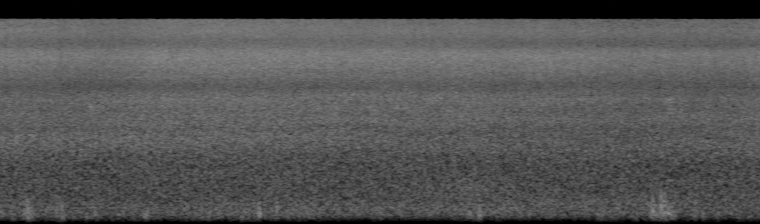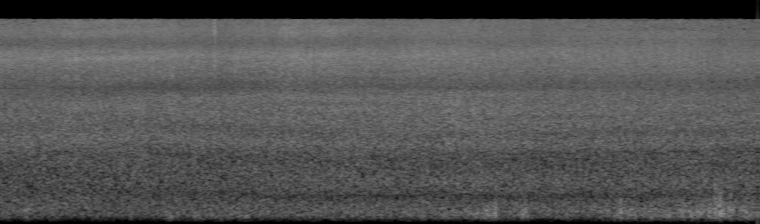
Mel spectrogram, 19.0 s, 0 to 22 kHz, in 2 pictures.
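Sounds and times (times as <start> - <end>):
wind buffeting microphone: 0.0 - 4.0, 7.4 - 8.9, 11.5 - 19.0
ocean surf washing: 0.0 - 19.0.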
